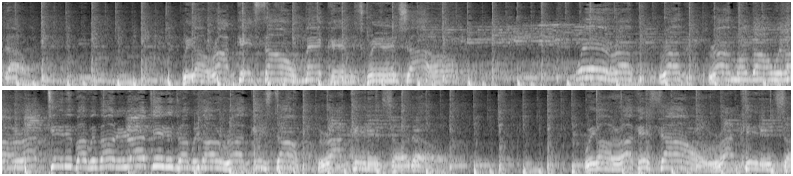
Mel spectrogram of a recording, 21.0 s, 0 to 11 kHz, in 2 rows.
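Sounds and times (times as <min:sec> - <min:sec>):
electric guitar: 0:00.0 - 0:11.4, 0:12.0 - 0:21.0
drum kit beat: 0:00.0 - 0:21.0
lead melody bending in pitch: 0:05.7 - 0:11.2.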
